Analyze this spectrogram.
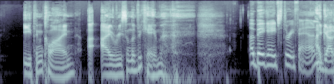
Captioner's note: laughs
